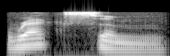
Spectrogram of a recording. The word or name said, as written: Wrexham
